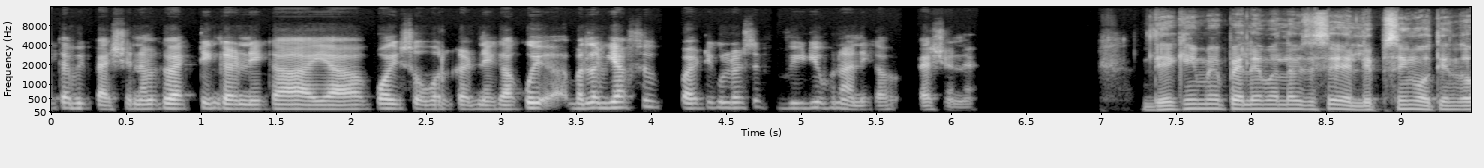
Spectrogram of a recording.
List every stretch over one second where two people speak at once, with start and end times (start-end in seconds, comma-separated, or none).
none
